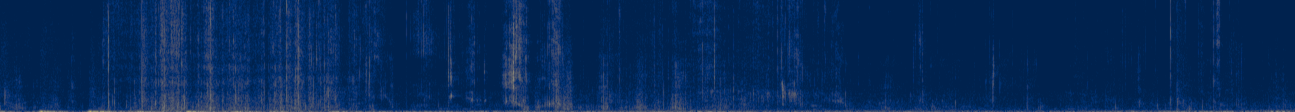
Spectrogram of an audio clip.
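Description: Close-miked eating: chewing with crunchy bites, mixed with the crinkle of a paper sandwich wrapper being handled. The sounds come thickest in the first ten seconds and thin out after.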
